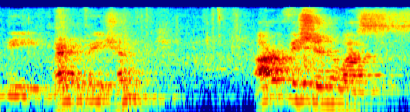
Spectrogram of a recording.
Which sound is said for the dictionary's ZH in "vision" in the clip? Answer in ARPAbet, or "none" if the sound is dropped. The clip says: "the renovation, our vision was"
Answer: SH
